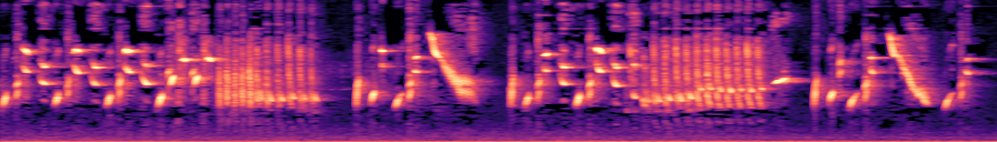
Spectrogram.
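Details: European goldfinch singing a dense, high twittering song of quick chirps and tinkling notes, broken by longer buzzy, rattling passages, continuing almost without pause.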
